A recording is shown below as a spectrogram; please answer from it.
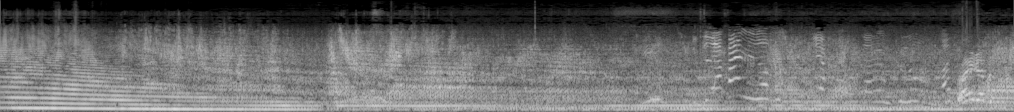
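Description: Propeller engine of a single-engine aerobatic airplane droning overhead, its pitch falling steadily over the first three seconds as it passes, then holding at a lower steady drone.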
